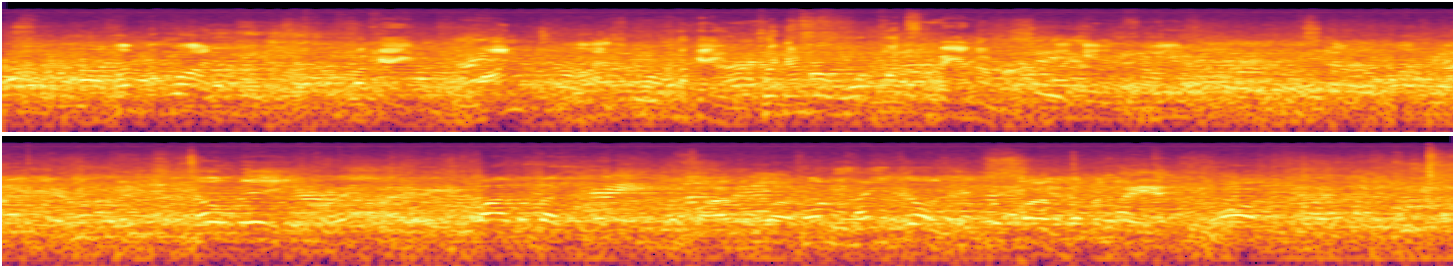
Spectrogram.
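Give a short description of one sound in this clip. Many people chatter all around in a large, echoing hall.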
